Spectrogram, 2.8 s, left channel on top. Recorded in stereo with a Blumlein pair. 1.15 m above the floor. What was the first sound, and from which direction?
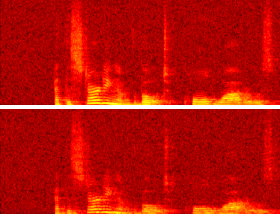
A woman speaking, 25° left.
